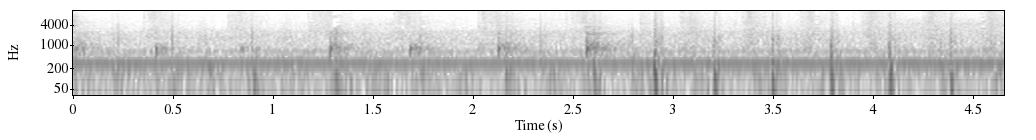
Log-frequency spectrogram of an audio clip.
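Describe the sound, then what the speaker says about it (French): A knife chops a shallot on a cutting board in a steady rhythm of sharp, close taps, roughly two or three per second, over a constant low hum, with no talking. "il ne nous reste plus qu'à tailler comme ceci notre échalote"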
